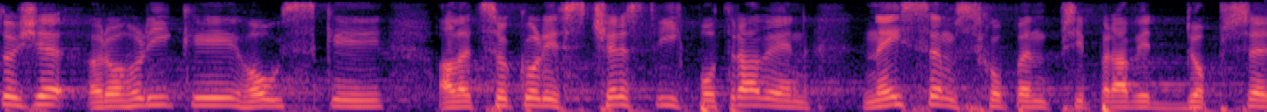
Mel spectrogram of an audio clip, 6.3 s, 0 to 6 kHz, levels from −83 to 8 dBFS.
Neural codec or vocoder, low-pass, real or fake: none; 5.4 kHz; real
